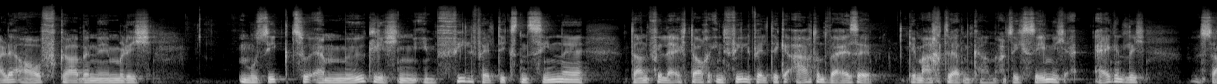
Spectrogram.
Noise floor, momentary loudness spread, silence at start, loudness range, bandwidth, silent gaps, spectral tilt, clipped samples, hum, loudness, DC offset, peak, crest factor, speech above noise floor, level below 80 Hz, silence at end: -43 dBFS; 9 LU; 0 s; 2 LU; 16.5 kHz; none; -4 dB/octave; under 0.1%; none; -19 LUFS; under 0.1%; -4 dBFS; 16 dB; 24 dB; -44 dBFS; 0 s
